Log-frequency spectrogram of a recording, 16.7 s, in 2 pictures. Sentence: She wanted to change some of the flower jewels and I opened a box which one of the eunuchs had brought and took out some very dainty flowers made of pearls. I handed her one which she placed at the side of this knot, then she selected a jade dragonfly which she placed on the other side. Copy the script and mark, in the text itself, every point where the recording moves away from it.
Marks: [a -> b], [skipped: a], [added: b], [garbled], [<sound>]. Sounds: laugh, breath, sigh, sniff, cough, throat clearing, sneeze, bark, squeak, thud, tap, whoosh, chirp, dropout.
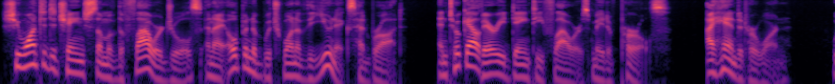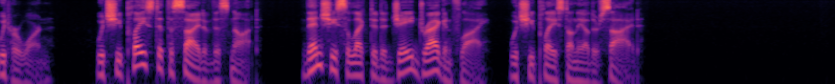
She wanted to change some of the flower jewels and I opened a [skipped: box] which one of the eunuchs had brought and took out [skipped: some] very dainty flowers made of pearls. I handed her one which [added: her one which] she placed at the side of this knot, then she selected a jade dragonfly which she placed on the other side.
